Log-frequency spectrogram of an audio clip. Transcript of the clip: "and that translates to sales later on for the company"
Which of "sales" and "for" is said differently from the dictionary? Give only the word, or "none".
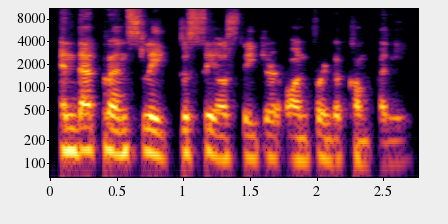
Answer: sales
